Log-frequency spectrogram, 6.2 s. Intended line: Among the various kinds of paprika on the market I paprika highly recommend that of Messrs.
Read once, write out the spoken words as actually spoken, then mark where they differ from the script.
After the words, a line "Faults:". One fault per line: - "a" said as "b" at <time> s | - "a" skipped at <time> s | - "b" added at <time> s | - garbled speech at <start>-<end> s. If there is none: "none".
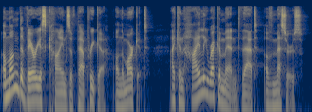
Among the various kinds of paprika on the market I can highly recommend that of Messrs.
Faults:
- "paprika" said as "can" at 3.5 s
